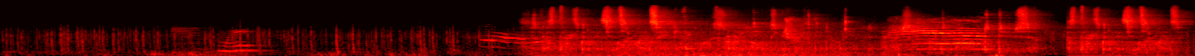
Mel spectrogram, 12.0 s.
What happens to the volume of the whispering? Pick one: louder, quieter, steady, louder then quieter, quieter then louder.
quieter then louder.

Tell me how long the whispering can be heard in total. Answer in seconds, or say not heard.
7 s.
